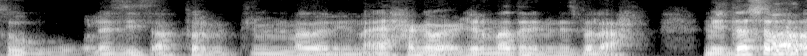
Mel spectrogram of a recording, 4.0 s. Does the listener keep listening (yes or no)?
yes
